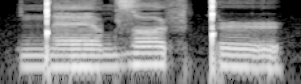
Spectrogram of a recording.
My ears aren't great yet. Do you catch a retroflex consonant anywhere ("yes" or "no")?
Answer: yes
